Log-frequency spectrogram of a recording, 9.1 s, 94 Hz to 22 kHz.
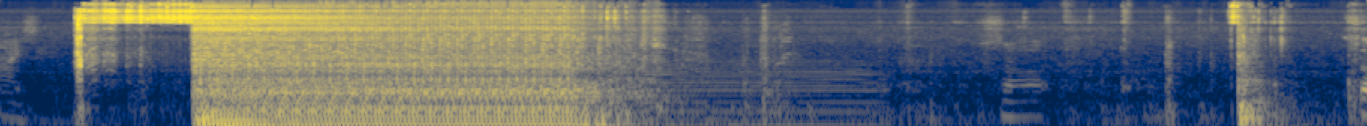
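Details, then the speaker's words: Mk4 starter test after removing the starter for a whining noise after every start: the starter spins the engine briskly, about three turns a second, with no whine, sounding healthy; the whine was a dry starter needing grease. "I can hear I can already already taught her uh spins pretty good check it out very nice"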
